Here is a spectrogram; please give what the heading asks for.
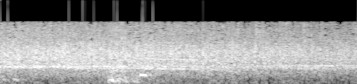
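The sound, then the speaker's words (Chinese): A theatre audience at a stage performance applauds without letup, loud, continuous clapping that holds an even level throughout. “从开始到现在，你们始终是掌声不断。”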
